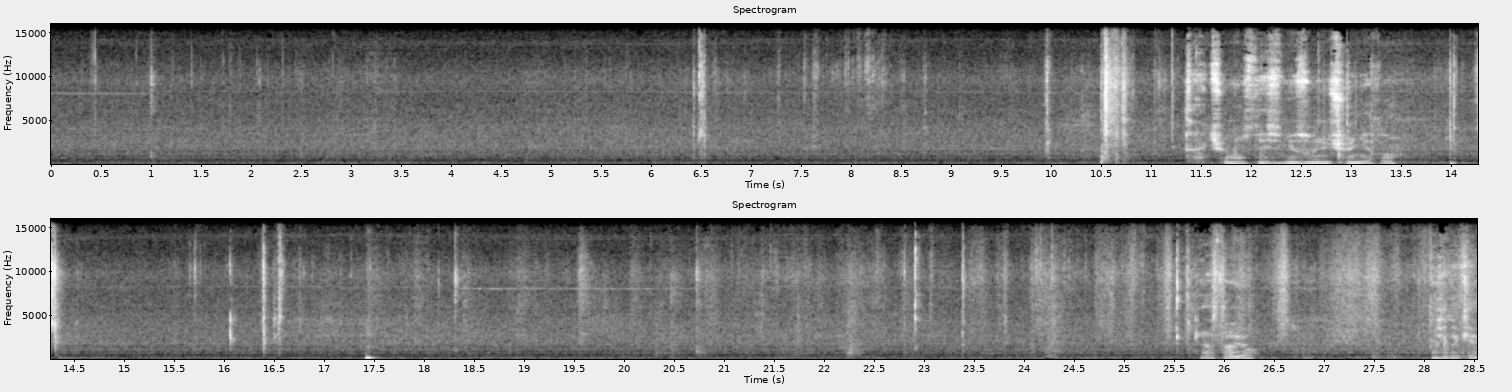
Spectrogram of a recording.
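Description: Small plastic and metal parts click and tap as a phone is pried open and handled.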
